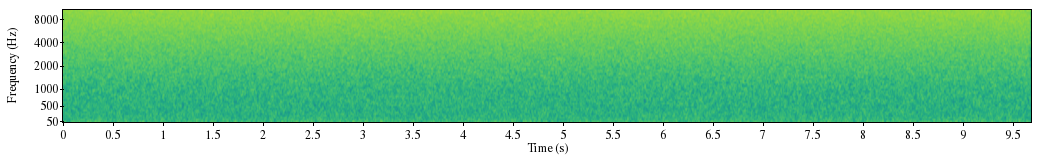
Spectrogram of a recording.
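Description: Steady, soft hissing static with no variation, a pink noise sample used for matching tinnitus sounds.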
